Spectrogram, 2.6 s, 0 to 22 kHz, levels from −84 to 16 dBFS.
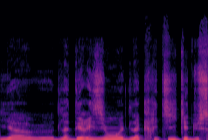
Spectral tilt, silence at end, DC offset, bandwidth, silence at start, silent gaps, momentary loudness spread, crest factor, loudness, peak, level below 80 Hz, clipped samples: -5 dB/octave; 0 s; under 0.1%; 19 kHz; 0 s; none; 7 LU; 14 dB; -31 LUFS; -16 dBFS; -54 dBFS; under 0.1%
